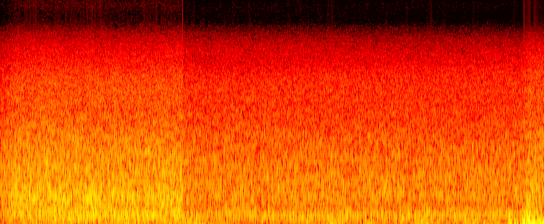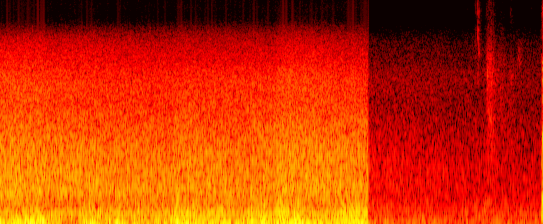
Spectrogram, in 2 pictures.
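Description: River Wharfe rushing near Ghaistrill's Strid where the wide river narrows, a steady broadband roar of flowing water with wind buffeting the microphone, loud until it suddenly drops away near the end.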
